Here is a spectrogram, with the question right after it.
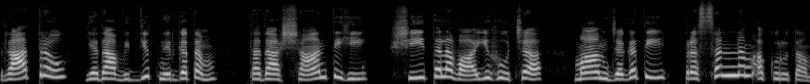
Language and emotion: Sanskrit, happy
